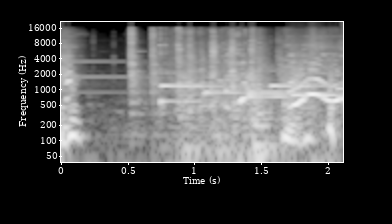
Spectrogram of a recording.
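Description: A sharp click, then a coin-operated rocket kiddie ride starts up and plays an electronic jingle: held tones and wavering, swooping notes over a low beat.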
